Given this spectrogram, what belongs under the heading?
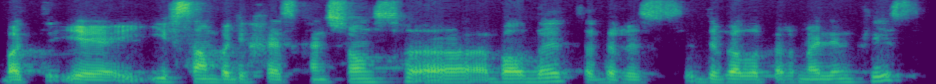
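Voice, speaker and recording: At an online developer meetup, a male presenter walks through slides in a casual, hesitant way, his husky, mellow voice medium in pitch, steady in tone and fairly quick. The audio, captured by a video call mic, is lo-fi, dull and muffled.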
